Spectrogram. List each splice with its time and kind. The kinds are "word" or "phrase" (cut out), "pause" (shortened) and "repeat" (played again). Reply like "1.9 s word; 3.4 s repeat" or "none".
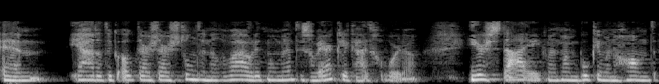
1.6 s repeat; 3.1 s word

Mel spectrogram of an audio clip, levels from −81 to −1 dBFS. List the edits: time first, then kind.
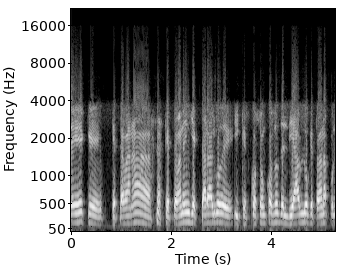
none

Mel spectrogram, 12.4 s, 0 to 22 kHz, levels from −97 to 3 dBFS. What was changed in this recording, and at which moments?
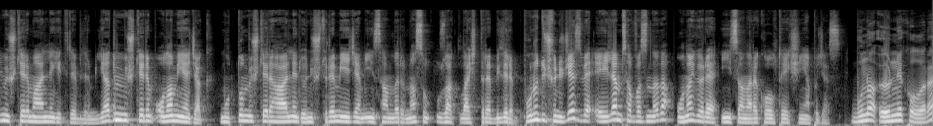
1.5 s phrase

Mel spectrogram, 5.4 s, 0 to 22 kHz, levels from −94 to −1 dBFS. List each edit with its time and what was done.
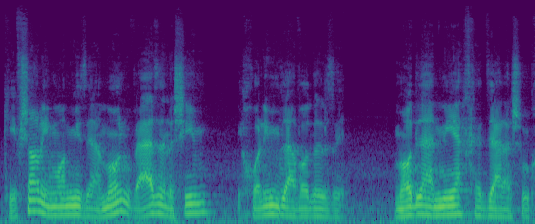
2.8 s word

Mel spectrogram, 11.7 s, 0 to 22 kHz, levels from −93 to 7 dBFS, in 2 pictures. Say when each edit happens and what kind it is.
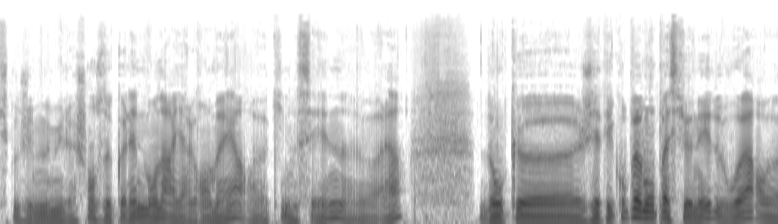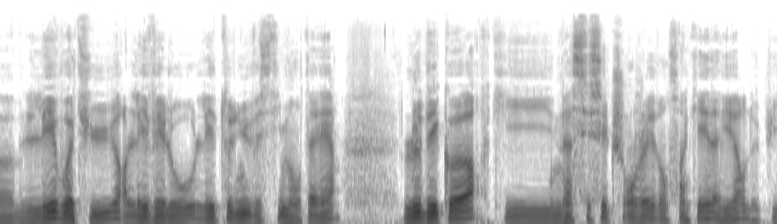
6.0 s word

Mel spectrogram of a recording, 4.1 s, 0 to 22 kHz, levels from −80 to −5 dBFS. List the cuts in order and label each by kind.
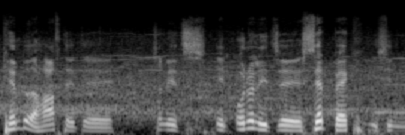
none

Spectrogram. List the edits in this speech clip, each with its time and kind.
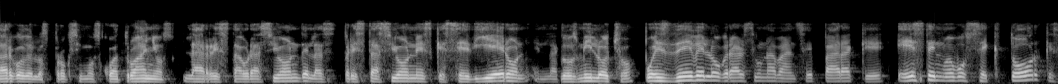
5.6 s phrase

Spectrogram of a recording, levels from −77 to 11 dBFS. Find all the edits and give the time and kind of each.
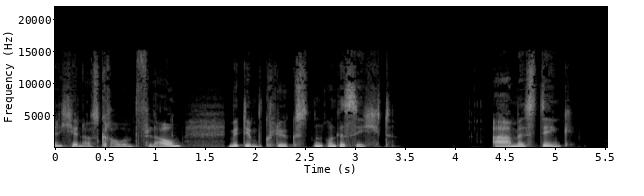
1.7 s pause; 2.0 s word; 2.8 s word

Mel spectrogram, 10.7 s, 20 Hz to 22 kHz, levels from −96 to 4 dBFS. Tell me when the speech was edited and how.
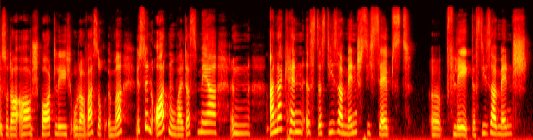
5.3 s pause; 8.4 s pause

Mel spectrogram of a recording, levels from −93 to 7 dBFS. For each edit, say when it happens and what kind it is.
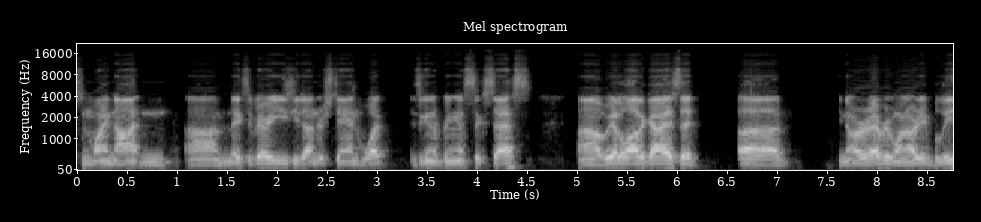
none

